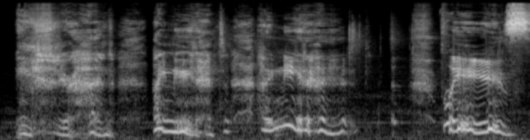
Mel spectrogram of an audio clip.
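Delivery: strained, breathy, desperate pleading.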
